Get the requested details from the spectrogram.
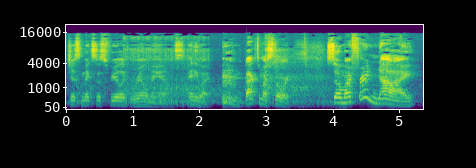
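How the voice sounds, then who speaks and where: Over gameplay, a young man from Ohio, USA, a teen or young adult, spins casual, swear-heavy, slang-filled stories for his gaming YouTube channel. His fairly high voice is animated, unhurried, and a bit bright, recorded noisily at home with shooter game audio behind.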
